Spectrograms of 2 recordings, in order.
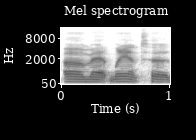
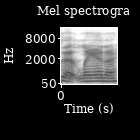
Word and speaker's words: Atlanta: I heard somebody else say it, I said Atlanta. Atlanta. It's right. I grew up in Jacksonville, Florida, so I'm from the South, and you're right. You don't pronounce the T all the time.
